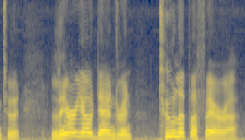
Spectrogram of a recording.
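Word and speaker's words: tulipifera: it Lee Rio dendron tulip affero or two Lipper see everybody pronounces I'm different I can't imprint on sit the different way I always learned it tulip affero it almost sounds like it's a tulip affair but if that's that's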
